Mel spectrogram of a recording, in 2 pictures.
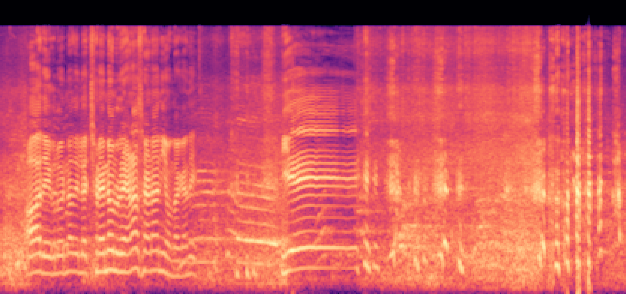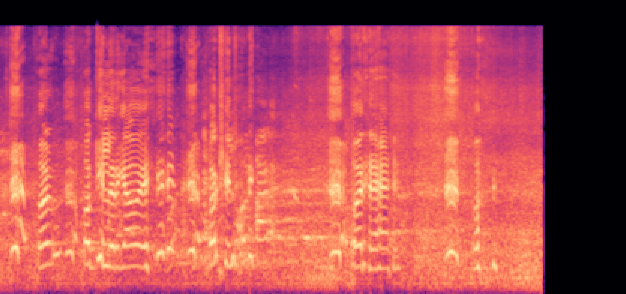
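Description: A young man laughs and shouts excitedly close by.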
